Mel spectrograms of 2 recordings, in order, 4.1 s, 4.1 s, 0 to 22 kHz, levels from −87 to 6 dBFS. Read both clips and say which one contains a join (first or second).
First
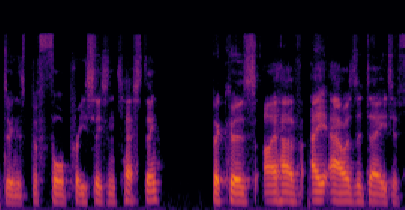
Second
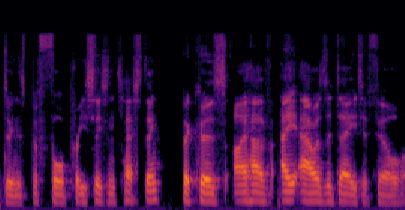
second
